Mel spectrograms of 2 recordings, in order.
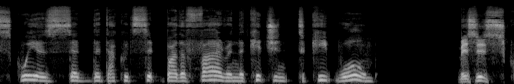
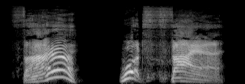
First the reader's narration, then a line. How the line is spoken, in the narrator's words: the schoolmaster demanded angrily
